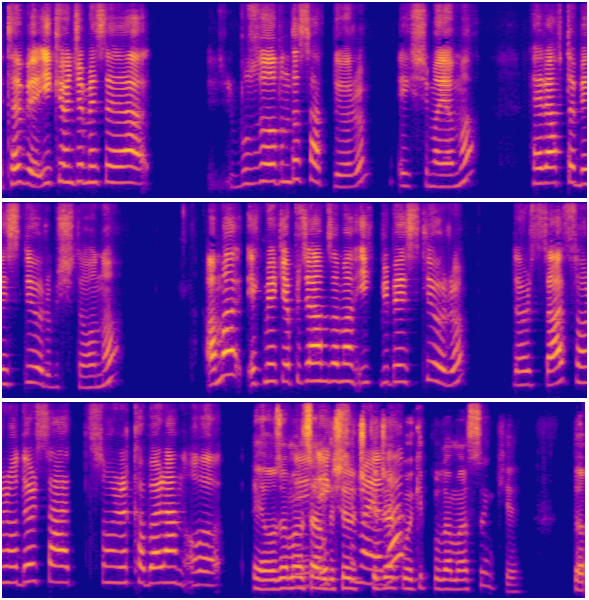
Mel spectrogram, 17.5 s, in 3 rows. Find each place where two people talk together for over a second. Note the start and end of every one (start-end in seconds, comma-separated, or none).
14.6-15.8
